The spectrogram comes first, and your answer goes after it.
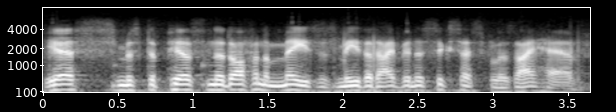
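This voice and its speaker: An actor playing a pompous, coldly sarcastic, tyrannical radio director in 1940s radio drama style, with a haughty, deliberate, condescending manner. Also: male voice, medium pitch, lightly acted. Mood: smug. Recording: muffled, phone-thin 1940s radio recording.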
